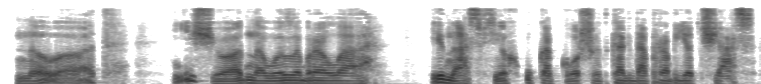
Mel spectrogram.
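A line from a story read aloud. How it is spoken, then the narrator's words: Creaky voice. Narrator (Russian): проскрипела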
